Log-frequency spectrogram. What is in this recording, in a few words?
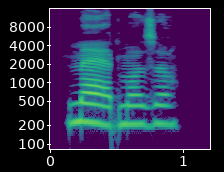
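"mermos", female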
